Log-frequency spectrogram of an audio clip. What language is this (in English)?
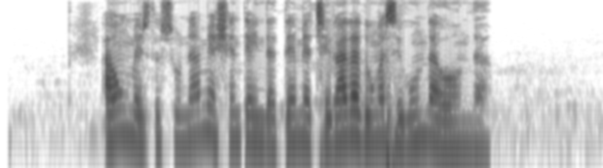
Galician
